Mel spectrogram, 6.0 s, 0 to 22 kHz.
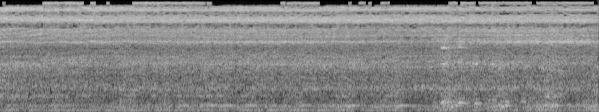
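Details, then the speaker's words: Chrysler VG Valiant Hardtop fired up after long storage on 10-year-old fuel poured into the carburettor; steady low rumble with an even, slightly lumpy beat, no knocks or misses, runs surprisingly well. "man not even surprised i'm not even surprised that it runs that good"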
